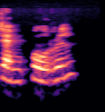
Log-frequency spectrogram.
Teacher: Stress is on the first syllable.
